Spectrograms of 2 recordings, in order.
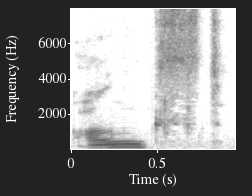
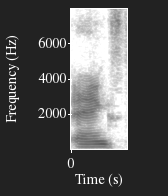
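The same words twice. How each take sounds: First: The word is said with a German pronunciation. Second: The word is said with an American pronunciation. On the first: "it is the German word for fear and anxiety" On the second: "the way we said it in the nineties in America"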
